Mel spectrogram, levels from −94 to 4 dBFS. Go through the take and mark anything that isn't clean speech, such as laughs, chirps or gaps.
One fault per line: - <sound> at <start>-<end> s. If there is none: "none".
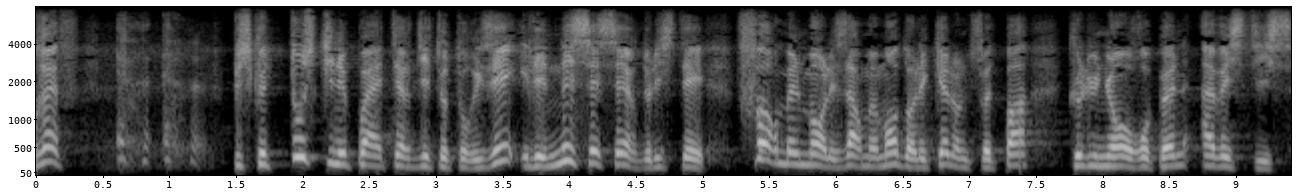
- cough at 0.6-1.3 s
